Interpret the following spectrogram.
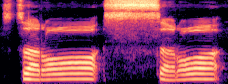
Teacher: सीन में सिटी की आवाज और र में मोटा भी और अलिफ को मद्दा की वजह से खींचना भी है। अलिफ मद्दा के बारे में हम पढ़ चुके हैं कि अलिफ मद्दा की अपनी तो खास आवाज कोई नहीं होती है लेकिन पिछले हर्फ को इस तरह खींचते हैं कि आखिर में आवाज सुनाई देती है। · سین میں سیٹی کی آواز، اور را میں موٹا بھی، اور الف کو مدہ کی وجہ سے کھینچنا بھی ہے. الف مدہ کے بارے میں ہم پڑھ چکے ہیں کہ الف مدہ کی اپنی تو خاص آواز کوئی نہیں ہوتی ہے، لیکن پچھلے حرف کو اس طرح کھینچتے ہیں کہ آخر میں آواز سنائی دیتی ہے.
